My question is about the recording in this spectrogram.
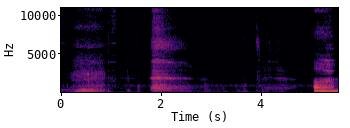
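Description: A man's breathing: two soft exhales or sighs, then a short low hum starts near the end.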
